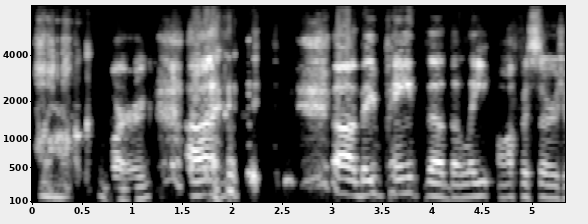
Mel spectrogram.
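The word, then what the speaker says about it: Hochberg: he and District Attorney Huckberg, I say it like that, Huckberg. I know. I get that phlegm in the back of the throat for that one. Huckberg.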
